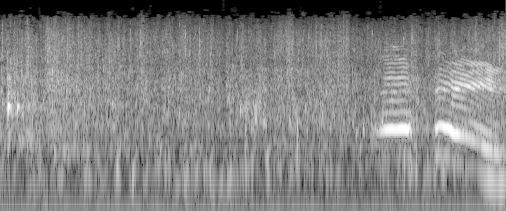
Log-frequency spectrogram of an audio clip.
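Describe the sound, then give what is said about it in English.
Steady churning of bubbling water from the jets of a whirlpool bath in a scene from the film Trading Places, running continuously, with a couple of brief higher-pitched voice-like sounds rising over it near the end. “It's a whirlpool bath, sir.”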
